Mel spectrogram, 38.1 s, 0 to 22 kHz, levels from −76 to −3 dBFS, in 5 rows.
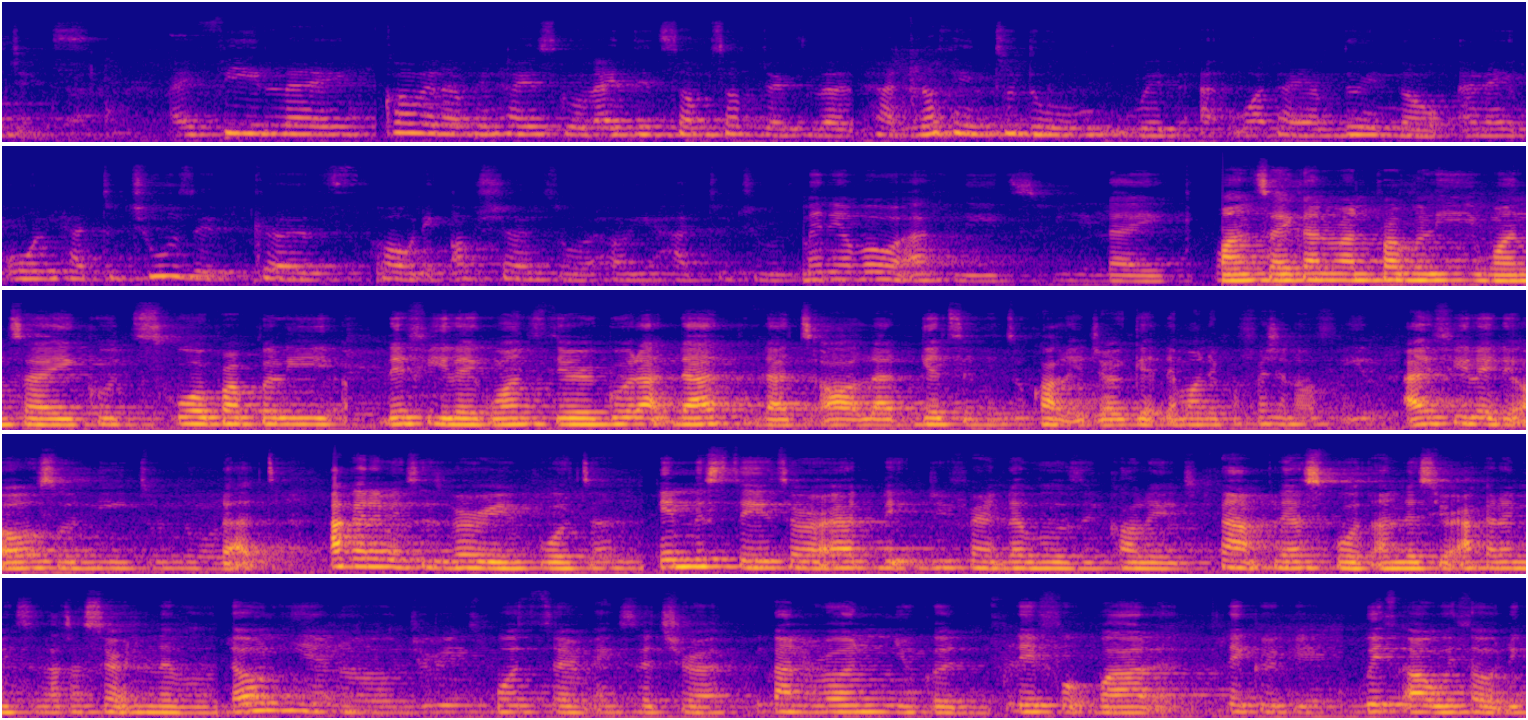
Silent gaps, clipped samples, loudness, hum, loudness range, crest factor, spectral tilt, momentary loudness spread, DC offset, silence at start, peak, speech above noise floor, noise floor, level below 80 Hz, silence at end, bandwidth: none; under 0.1%; -21 LUFS; none; 13 LU; 22 dB; -5.5 dB/octave; 17 LU; under 0.1%; 0 s; 0 dBFS; 24 dB; -46 dBFS; -48 dBFS; 0 s; 12.5 kHz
